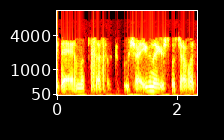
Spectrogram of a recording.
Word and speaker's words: kombucha: My pug, And I may not pronounce this right, kombucha? – No, kombucha, lavender kombucha, yeah.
